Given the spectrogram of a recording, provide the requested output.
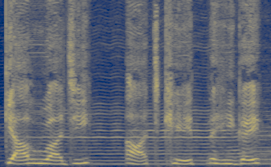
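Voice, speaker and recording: A woman's voice: on the high side, fairly even intonation, takes it slowly, faint music behind. A woman voicing a caring, worried farmer's wife in a cartoon moral story. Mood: concerned. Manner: gentle, concerned.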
